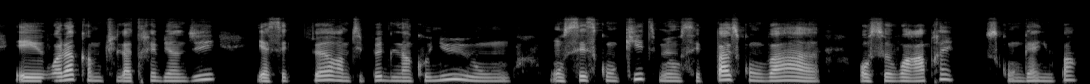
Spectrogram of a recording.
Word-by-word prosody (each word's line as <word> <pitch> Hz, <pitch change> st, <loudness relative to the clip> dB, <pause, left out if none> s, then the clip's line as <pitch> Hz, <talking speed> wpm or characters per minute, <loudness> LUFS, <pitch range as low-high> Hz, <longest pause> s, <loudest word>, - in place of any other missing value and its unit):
Et 160 Hz, -1 st, +5 dB
voilà, 180 Hz, +6 st, +6 dB
comme 175 Hz, -6 st, -6 dB
tu 170 Hz, -, -5 dB
l'as 155 Hz, -1 st, +2 dB
très 180 Hz, +2 st, -4 dB
bien 165 Hz, -1 st, -2 dB
dit, 205 Hz, +9 st, -2 dB, 0.4 s
il -, -, +3 dB
y -, -, +7 dB
a -, -, +2 dB
cette 165 Hz, +2 st, -3 dB, 0.2 s
peur 200 Hz, 0 st, +3 dB
un 175 Hz, -2 st, -1 dB
petit -, -, -4 dB
peu 190 Hz, +1 st, -2 dB
de 175 Hz, -2 st, -10 dB
l'inconnu, 180 Hz, +7 st, -2 dB
où 170 Hz, -, -4 dB
on 160 Hz, -1 st, -7 dB, 0.5 s
on 170 Hz, -, 0 dB
sait 190 Hz, +5 st, +4 dB
ce -, -, 0 dB
qu'on 175 Hz, -2 st, -6 dB
quitte 240 Hz, +10 st, 0 dB
mais 165 Hz, -, -3 dB
on 160 Hz, -1 st, -4 dB
sait 160 Hz, +1 st, -3 dB
pas 215 Hz, -, +8 dB
ce -, -, +5 dB
qu'on 175 Hz, -3 st, -5 dB
va, 175 Hz, -2 st, +4 dB
heu, -, -, -14 dB, 0.4 s
recevoir 165 Hz, 0 st, +2 dB
après. 210 Hz, +7 st, +1 dB, 0.3 s
Ce -, -, +4 dB
qu'on -, -, -8 dB
gagne 165 Hz, 0 st, -3 dB
ou -, -, -15 dB
pas. 205 Hz, -, -2 dB
170 Hz, 220 wpm, -25 LUFS, 160-190 Hz, 0.5 s, pas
